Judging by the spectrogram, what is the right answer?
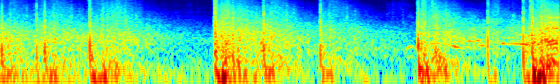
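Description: Musket volleys crack out in a Civil War battle video game, with Union and Confederate lines trading fire. Sharp, heavy reports and scattered shots land irregularly over a rumbling background, some near and loud, others more distant.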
